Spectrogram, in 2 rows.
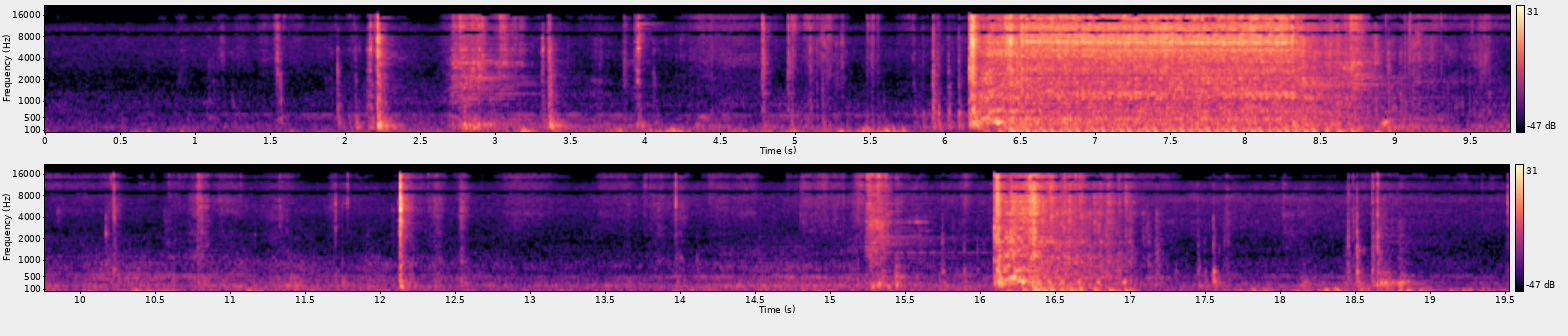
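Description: Electric starter cranking the 24 hp Briggs & Stratton V-twin of a John Deere S170 lawn tractor on its first start, rhythmic for about two and a half seconds without the engine catching, then a second, shorter crank near the end. A few sharp clicks come before it.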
